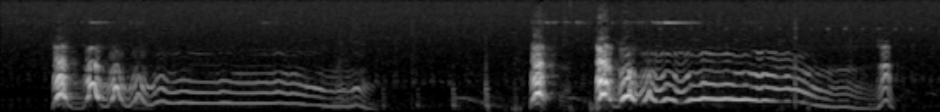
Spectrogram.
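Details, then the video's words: Cocker Spaniel named Zeeko howling wolf-like at home in Ajloun, Jordan: two drawn-out howls separated by a pause, each starting with sharp yips, holding a level tone, then sliding downward as they fade. "cocker spaniel howls like a wolf"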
